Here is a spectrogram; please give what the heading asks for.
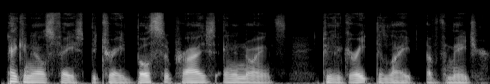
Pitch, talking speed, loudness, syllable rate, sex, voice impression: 85 Hz, 170 wpm, -20 LUFS, 5.3 syllables/s, male, very masculine, old, very thick, slightly relaxed, very powerful, dark, soft, muffled, fluent, cool, very intellectual, slightly refreshing, sincere, very calm, very mature, friendly, reassuring, unique, elegant, very wild, sweet, slightly lively, very kind, modest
